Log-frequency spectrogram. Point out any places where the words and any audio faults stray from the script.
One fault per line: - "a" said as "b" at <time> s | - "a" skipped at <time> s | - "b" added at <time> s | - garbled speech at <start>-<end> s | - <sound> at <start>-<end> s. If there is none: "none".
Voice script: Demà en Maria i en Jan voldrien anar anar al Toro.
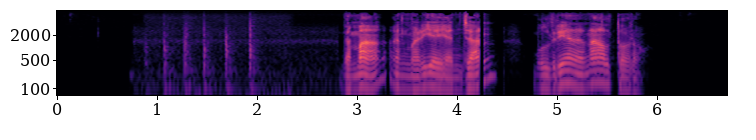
- thud at 0.9-2.4 s
- dropout at 4.2-4.3 s
- "anar" skipped at 5.4 s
